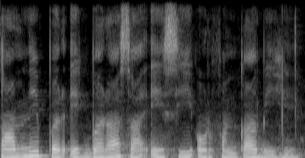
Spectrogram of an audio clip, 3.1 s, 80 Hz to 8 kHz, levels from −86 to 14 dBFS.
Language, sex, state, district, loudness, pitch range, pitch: Hindi, female, Arunachal Pradesh, Papum Pare, -16 LUFS, 170-190 Hz, 180 Hz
